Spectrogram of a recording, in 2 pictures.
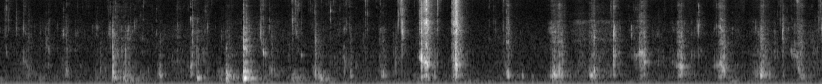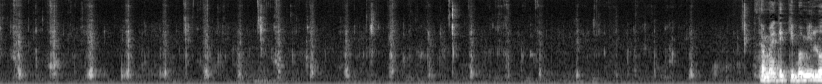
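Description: A person chewing and biting crunchy raw vegetable close to the microphone: irregular crisp crunches, a couple a second, with the loudest bites about five to six seconds in.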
